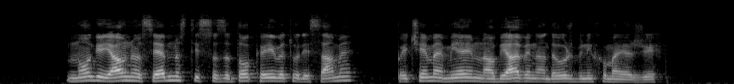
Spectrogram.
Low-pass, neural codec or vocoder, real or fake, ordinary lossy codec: 10.8 kHz; codec, 24 kHz, 0.9 kbps, WavTokenizer, medium speech release version 1; fake; none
